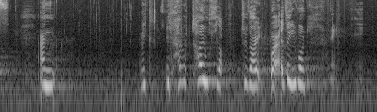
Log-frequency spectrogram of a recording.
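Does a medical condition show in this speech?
Yes: cerebral palsy; from birth.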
